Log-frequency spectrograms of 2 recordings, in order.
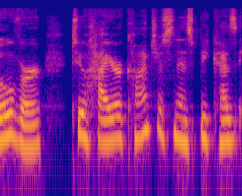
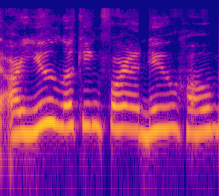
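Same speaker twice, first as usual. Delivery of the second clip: retold yell; 6 semitones higher than usual. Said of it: "yells over to us".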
